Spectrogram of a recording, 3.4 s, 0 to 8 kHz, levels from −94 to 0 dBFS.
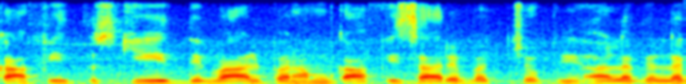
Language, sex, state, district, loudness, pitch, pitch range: Hindi, female, Chhattisgarh, Sarguja, -18 LUFS, 170 Hz, 160-180 Hz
